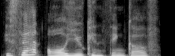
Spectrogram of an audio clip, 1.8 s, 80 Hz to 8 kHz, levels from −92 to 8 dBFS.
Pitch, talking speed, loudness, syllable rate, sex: 215 Hz, 240 wpm, -15 LUFS, 4.8 syllables/s, female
